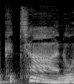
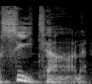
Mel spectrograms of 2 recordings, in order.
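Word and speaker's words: C'tan: Call had learned it was powered and controlled by the shards of the Catan or Cetan, depending on your pronunciation,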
